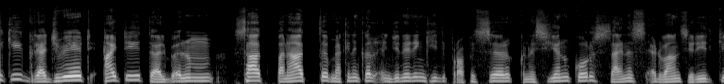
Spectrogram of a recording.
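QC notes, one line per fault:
1.03–1.06 s, 2.44–2.47 s, 5.21–5.24 s, 6.86–6.89 s, broken MP3 bit reservoir: four brief jumps in the speech, each roughly 26 ms long, about one MP3 frame, with a short chirp or noise burst where the audio skips ahead. The first falls just before "آیی ٹی طٲلبہِ علم", the second just after it, and the third just after "مکینیکل انجینئرنگ ہٕنٛدۍ پروفیسر". The likely cause is dropped frames: the following frame reaches back into the reservoir for its borrowed bits and decodes another frame's bytes instead.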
